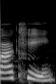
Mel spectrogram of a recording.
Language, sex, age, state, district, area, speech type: Bengali, female, 30-45, West Bengal, Jhargram, rural, read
